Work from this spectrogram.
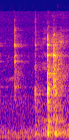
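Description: A scoop clinks against a Snoopy bowl as homemade chili with green chili peppers, red peppers and salsa is served, giving a few light, close ceramic-and-metal knocks after a near-silent start.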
